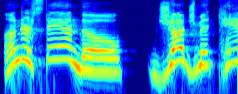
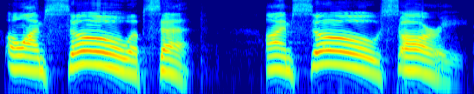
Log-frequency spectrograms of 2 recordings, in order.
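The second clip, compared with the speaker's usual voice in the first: slow, louder, hammed-up sorrow; mock lament; 5 dB louder, slower than usual. Mocking a showy repentance before God, hammed-up and slow. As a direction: overdo the apology like a show. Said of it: "there's this great outward show".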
